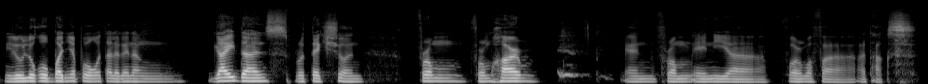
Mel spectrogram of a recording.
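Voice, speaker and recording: A man's voice: medium pitch, little pitch movement, takes it slowly, darkish tone, clear, resonant tone, no echo, clean studio sound. A man from the Philippines giving thanks at a church prayer meeting, earnest and polite, with frequent hesitations. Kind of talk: personal testimony at a prayer meeting.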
